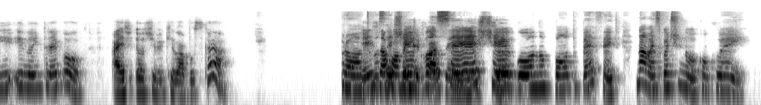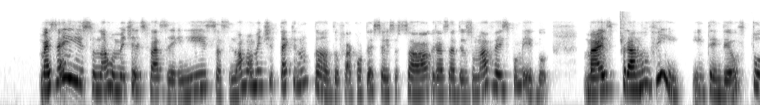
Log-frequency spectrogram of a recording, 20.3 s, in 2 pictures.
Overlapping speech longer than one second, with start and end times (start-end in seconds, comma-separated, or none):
4.8-6.6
